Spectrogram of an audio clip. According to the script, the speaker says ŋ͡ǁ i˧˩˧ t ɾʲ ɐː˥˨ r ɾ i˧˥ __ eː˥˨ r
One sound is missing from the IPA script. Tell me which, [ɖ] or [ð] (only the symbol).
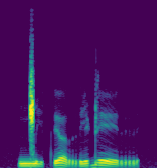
ɖ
